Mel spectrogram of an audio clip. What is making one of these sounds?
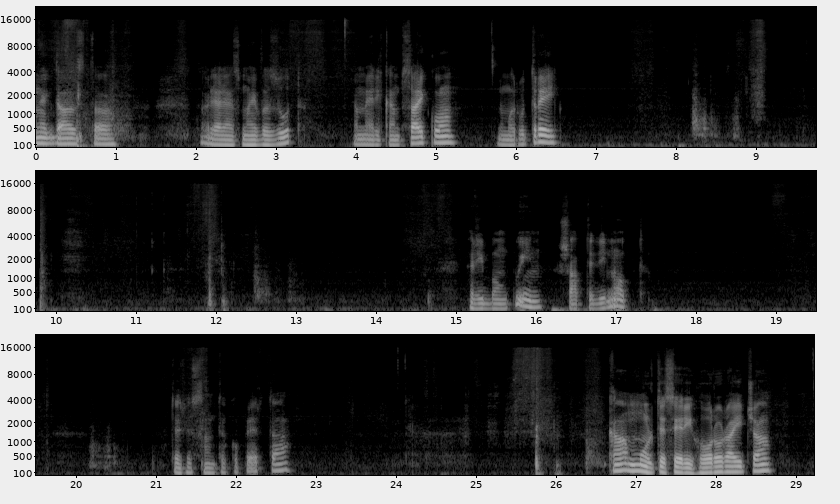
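Paper rustles and slides across a tabletop.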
